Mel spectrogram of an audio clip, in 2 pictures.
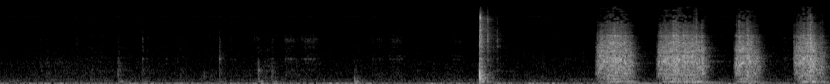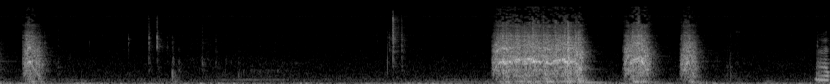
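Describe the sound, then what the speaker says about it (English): Mini sewing machine reverse stitching at the end of a seam on fabric for a DIY hand warmer: two quick bursts of rapid mechanical stitching, each split into short rhythmic runs, close and moderately loud, separated by quiet handling pauses. "At the end as well, I'm going to reverse stitch those last few stitches."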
